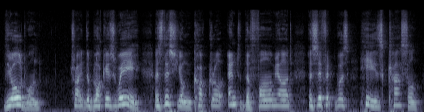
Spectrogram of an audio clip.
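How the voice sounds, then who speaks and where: A man reading a story aloud as a storyteller, with measured, dramatic phrasing. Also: sits high, gravelly, darkish tone. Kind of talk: expressive scripted storytelling.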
